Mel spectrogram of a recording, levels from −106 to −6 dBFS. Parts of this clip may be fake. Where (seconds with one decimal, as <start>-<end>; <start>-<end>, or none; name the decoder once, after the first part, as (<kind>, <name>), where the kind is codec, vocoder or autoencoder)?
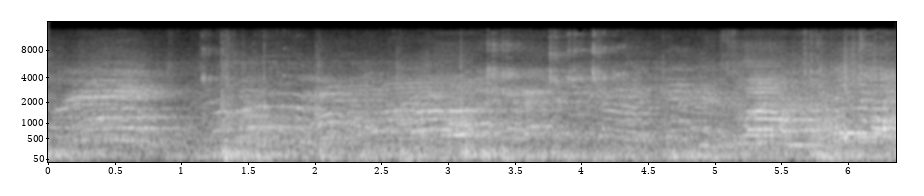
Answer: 2.9-3.9 (codec, SNAC); 5.1-6.4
